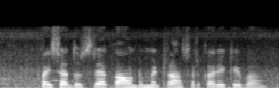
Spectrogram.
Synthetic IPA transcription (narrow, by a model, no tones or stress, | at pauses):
pɐɪsad̪uːsɾeɐkaːʊ̃ɳʈmẽʈɾãːsfʰəɾkɐɾekebaːd̪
